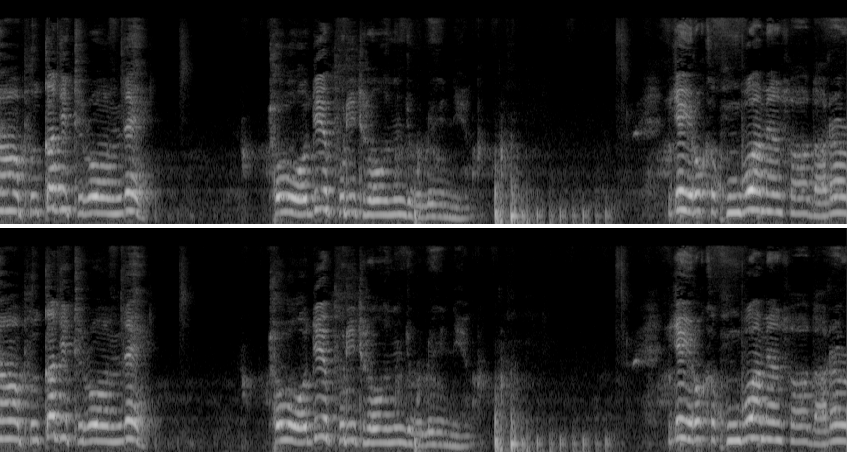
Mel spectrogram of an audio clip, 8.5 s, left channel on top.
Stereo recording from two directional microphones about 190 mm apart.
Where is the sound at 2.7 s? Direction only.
5° right (ahead or behind).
